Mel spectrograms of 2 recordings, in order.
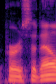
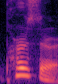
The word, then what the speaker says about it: personnel: 예, 앞에 액센트 이 personal 한 건 개인적인 거고 personnel 이렇게 해야지 인사과가 됩니다.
